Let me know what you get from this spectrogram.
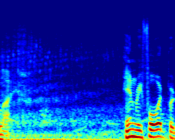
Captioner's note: airplane engine humming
